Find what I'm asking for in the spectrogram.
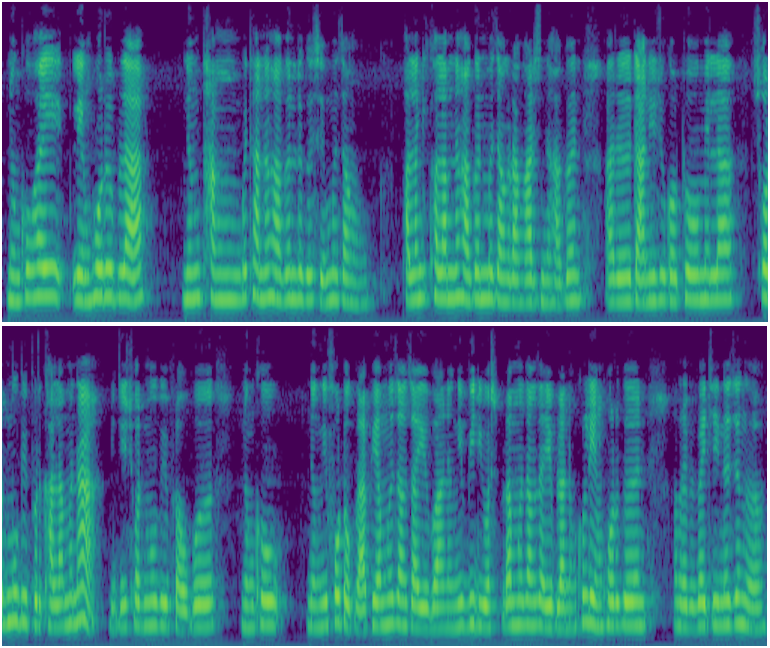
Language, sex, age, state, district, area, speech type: Bodo, female, 18-30, Assam, Kokrajhar, rural, spontaneous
